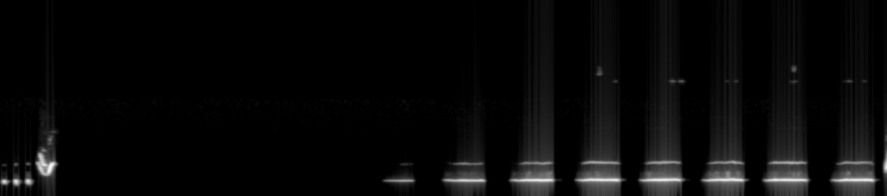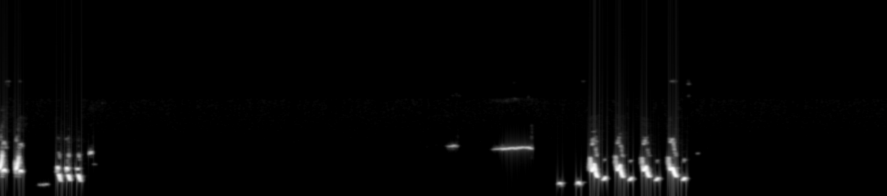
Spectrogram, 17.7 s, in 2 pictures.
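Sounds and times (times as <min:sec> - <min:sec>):
nightingale song on a training recording for cage birds: 0:00.0 - 0:00.6, 0:03.8 - 0:09.9, 0:13.3 - 0:15.9.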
